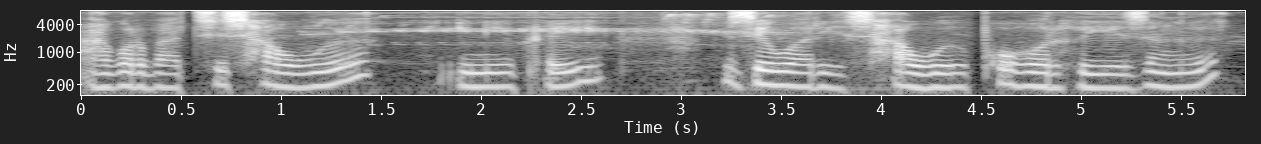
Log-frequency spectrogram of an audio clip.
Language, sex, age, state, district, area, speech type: Bodo, female, 60+, Assam, Chirang, rural, spontaneous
